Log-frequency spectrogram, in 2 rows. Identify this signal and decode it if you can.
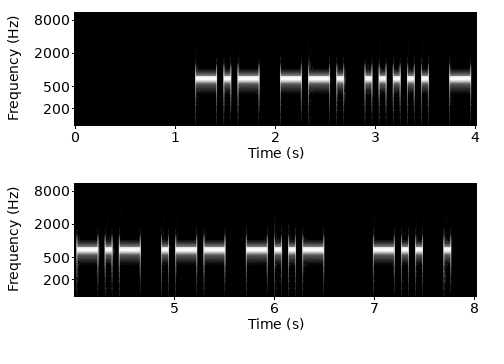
Morse code, heard as a keyed tone, about 17 wpm, 700 Hz. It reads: KG5QWX DE
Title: USA Callsign DE Callsign - 6 Characters - 17wpm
